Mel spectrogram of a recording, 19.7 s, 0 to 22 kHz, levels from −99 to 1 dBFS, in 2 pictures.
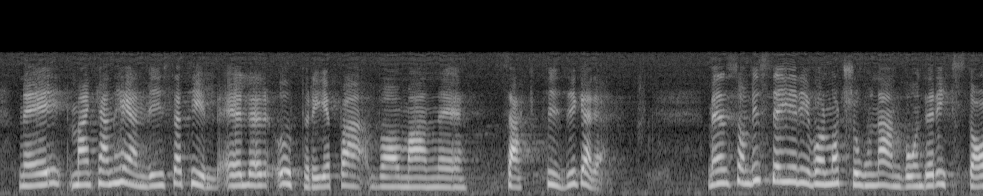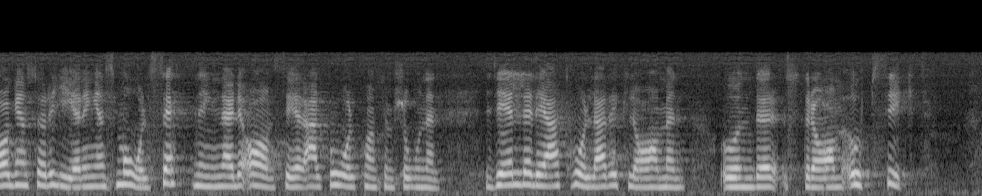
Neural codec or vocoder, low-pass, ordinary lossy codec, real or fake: vocoder, 44.1 kHz, 128 mel bands, Pupu-Vocoder; 7.2 kHz; none; fake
